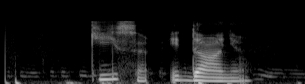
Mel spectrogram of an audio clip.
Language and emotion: Russian, neutral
